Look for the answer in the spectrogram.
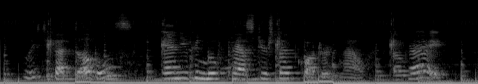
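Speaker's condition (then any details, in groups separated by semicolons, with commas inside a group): No condition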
